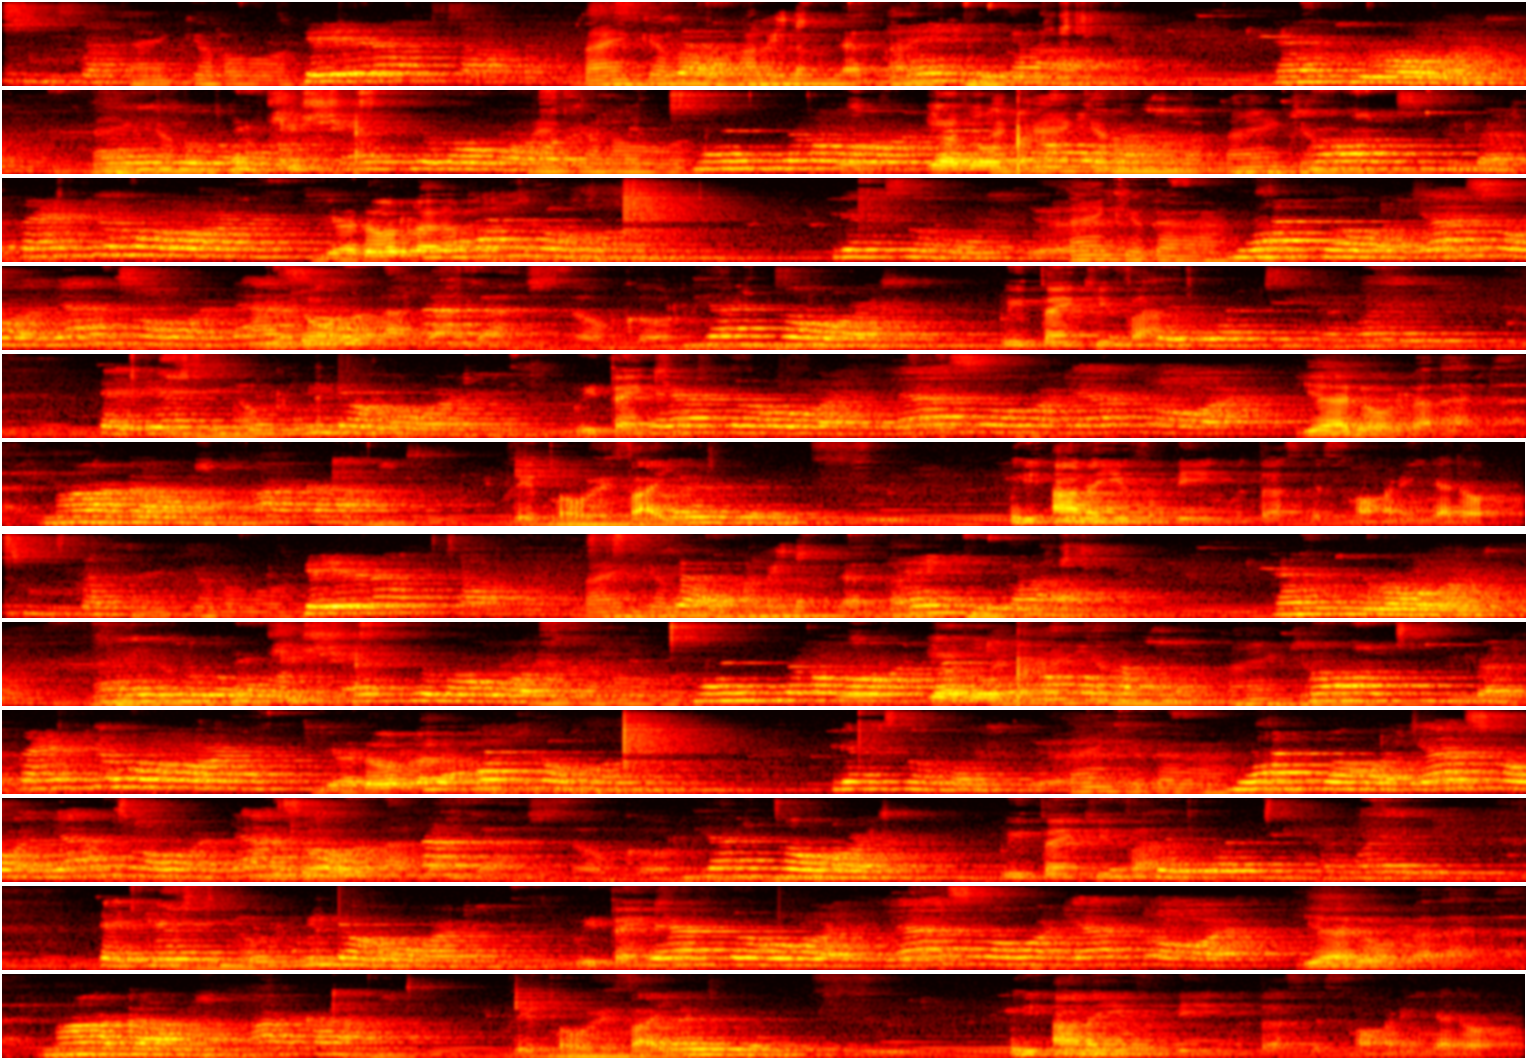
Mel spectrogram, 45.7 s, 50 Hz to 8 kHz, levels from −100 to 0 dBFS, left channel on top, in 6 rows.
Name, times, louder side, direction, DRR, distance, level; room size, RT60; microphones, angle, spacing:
voice 1, 0.0-0.5 1.5-2.8 3.2-3.6 4.4-5.4 6.3-7.5 8.1-10.3 11.1-13.6 14.1-16.6 17.3-18.5 19.4-20.2 21.4-24.6 24.9-25.2 26.1-27.7 28.4-30.5 31.0-32.9 33.7-36.7 38.3-39.9 41.2-41.9 43.1-43.5, right 1 dB, 45° right, -3 dB, 2.2 m, -33 dB
voice 2, 0.6-1.5 2.9-4.7 8.1-8.9 10.3-11.1 12.5-14.3 20.6-21.4, left 4 dB, 75° left, 10 dB, 0.6 m, -40 dB
voice 3, 8.8-9.3 11.8-11.9 12.3-12.8 16.9-17.7 20.4-20.6 24.2-25.4 26.1-26.2 27.9-28.2 28.5-28.6 33.5-33.7 37.0-37.6 40.9-41.4 43.1-43.7 44.4-44.5 44.9-45.0 45.4-45.5, left 2 dB, 25° left, 8 dB, 0.4 m, -32 dB
12.0 x 4.7 x 4.7 m, 1.3 s
head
